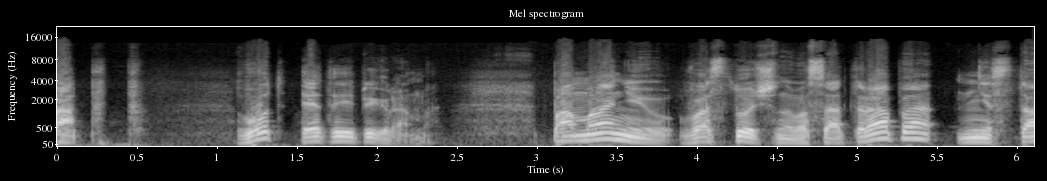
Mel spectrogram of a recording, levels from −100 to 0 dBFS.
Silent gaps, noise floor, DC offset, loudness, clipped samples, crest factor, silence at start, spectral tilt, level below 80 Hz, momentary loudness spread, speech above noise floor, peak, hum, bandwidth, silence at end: none; -55 dBFS; under 0.1%; -22 LUFS; under 0.1%; 14 dB; 0 s; -4.5 dB/octave; -50 dBFS; 18 LU; 33 dB; -8 dBFS; none; 14.5 kHz; 0 s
